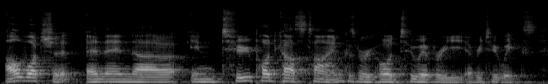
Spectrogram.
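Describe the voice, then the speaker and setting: A man's voice: medium pitch, normal speed, a little mellow. Guy, podcast co-host, teasing and chatty, heavy big-hall echo from an empty hallway over a video call. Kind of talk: casual chat. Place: dark empty school hallway, indoors. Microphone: Skype video call.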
